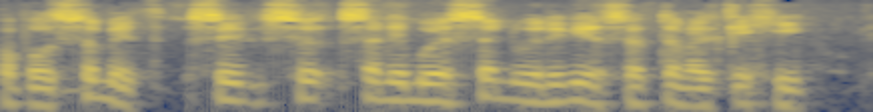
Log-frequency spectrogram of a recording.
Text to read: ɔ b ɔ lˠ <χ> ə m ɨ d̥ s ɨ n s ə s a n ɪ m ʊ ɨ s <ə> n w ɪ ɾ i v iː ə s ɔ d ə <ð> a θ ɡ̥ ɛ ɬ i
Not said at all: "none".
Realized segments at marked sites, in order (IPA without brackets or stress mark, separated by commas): s, ə, v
